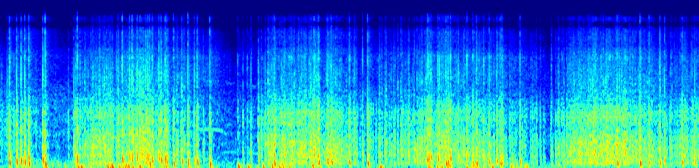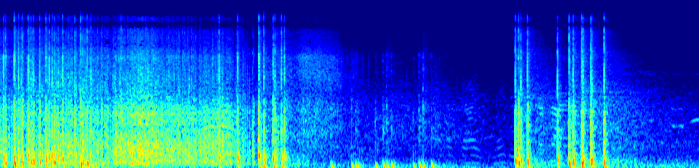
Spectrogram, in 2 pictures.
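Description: Fireworks crackle and pop loudly in rapid bursts.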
